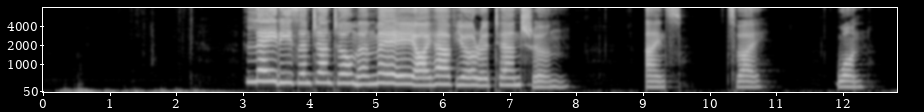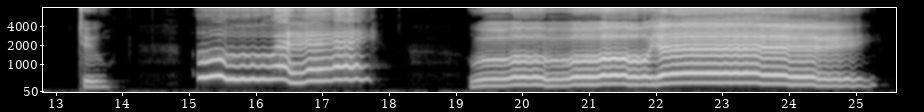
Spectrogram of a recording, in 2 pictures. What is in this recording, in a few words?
neumann tlm 102, Gesangsmikrofon; Grossmembran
